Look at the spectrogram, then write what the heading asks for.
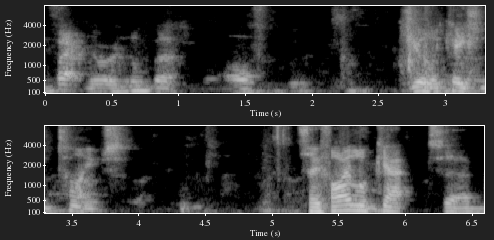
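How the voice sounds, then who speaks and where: A man speaks at a medium pitch with ordinary pitch variation. His loudness swings widely, and he takes long, frequent pauses. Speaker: technical trainer. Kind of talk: online training session. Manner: fast.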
